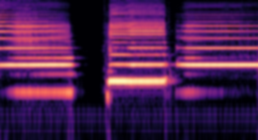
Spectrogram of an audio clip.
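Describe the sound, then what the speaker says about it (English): High altissimo G sharp notes on an alto or tenor saxophone, played as three sustained, bright, reedy tones with brief breaks between them, loud and close, with no talk. "that altissimo G sharp"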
